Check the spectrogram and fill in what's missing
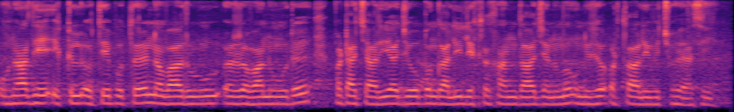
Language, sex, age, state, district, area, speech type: Punjabi, male, 18-30, Punjab, Pathankot, rural, read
